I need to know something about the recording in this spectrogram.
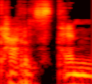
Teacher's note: das R wie ein A sprechen müssen oder sollten bei meinem Namen.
